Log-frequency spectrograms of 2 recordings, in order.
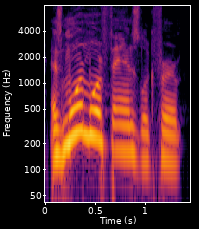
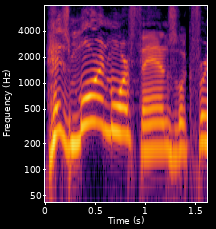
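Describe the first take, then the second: First: It is read in a normal speaking voice. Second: It is read in a put-on announcer voice.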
